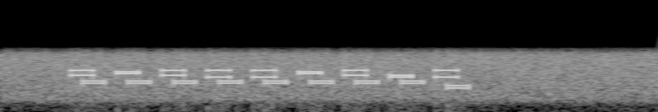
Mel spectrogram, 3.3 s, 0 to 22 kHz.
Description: Multi-frequency trunk signalling (R2, with the far end's replies), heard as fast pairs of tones, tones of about 110 ms, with phone line noise. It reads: 868776817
